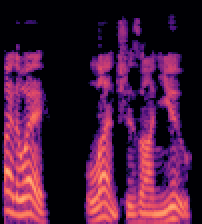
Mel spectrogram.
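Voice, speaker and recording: A woman's voice: extremely low pitch, very animated, measured pace, husky, dry recording, exaggerated voice. A woman voicing a brash, generous male defense lawyer who talks emphatically and blusters. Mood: emphatic.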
